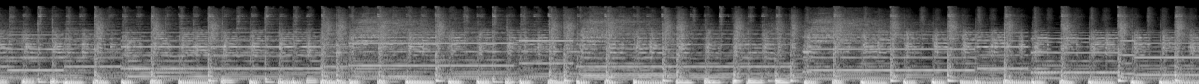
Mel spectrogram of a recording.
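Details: Loud rock music with guitars and driving drums throughout, and no animal voices.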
